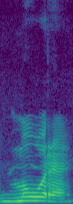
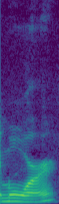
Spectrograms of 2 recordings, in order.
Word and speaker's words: môre: It's a little bit easier, but you have to remember to read môre, because in English it's spelled like more. So don't say more, say môre.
